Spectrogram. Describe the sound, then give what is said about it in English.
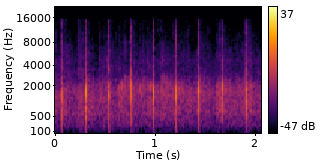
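A church audience claps together in a steady, even rhythm, about ten sharp claps in two seconds, moderately loud with no voices over it. “Can we just give a clap for these guys?”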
